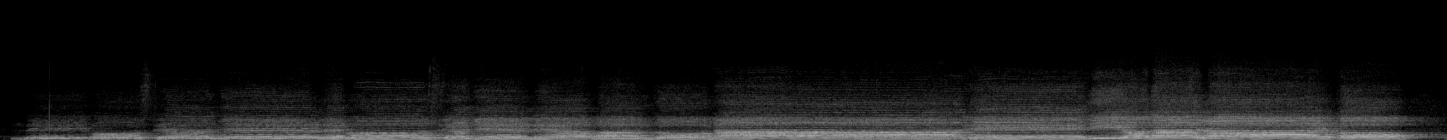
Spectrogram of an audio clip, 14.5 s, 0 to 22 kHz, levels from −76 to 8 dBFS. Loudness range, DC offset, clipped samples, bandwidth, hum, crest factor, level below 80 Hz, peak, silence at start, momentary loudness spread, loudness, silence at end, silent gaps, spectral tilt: 5 LU; under 0.1%; under 0.1%; 15 kHz; none; 14 dB; -64 dBFS; -10 dBFS; 0.1 s; 7 LU; -24 LUFS; 0 s; none; -5 dB/octave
